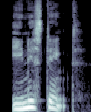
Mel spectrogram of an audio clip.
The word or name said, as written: indestængt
